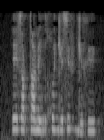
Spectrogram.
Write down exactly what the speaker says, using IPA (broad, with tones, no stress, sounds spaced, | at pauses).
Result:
e˥ z o˦ ɖ tˤ e˦ ɳ i˨ r χʷ i˥ ɡʲ ø˦ s y˥ f ɡʲ ø˩ x y˨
